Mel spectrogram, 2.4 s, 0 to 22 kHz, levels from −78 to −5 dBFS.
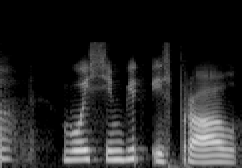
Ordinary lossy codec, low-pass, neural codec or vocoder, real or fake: none; none; codec, 16 kHz, about 1 kbps, DyCAST, with the encoder's durations; fake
